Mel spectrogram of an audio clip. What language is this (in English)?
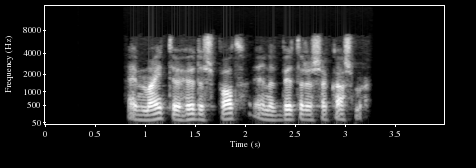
Western Frisian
